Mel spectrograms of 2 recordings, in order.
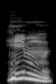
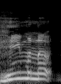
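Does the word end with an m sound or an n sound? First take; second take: m sound; n sound. First: The word ends with an m sound. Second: The word ends with an audible n sound. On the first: The speaker calls it right. "इसे हम लोग शुद्ध क्या पढ़ेंगे" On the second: The speaker calls it wrong. "न ही इसको हम लोग हिम न, यानी न का उच्चारण नहीं करते"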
